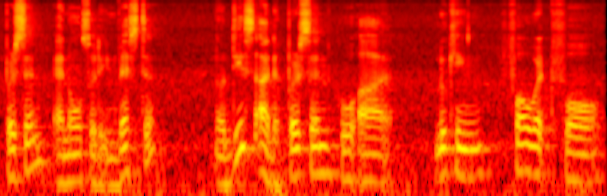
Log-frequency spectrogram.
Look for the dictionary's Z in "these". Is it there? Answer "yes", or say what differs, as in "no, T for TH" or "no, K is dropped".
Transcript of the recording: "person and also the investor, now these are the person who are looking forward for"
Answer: no, S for Z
